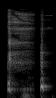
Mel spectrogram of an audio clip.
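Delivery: brief breathy chuckle; laugh. Real, not acted. Crafter joking about her shoulders, chuckling.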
